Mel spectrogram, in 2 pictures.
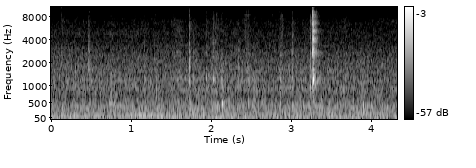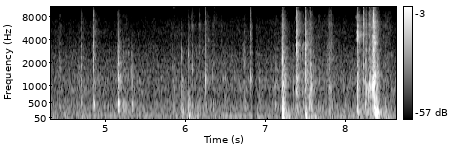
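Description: Small plastic clicks and taps from a screwdriver working on a Dyson cordless vacuum's handle and battery pack. A few scattered clicks come first, then a quick cluster near the end as the battery pack comes off.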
